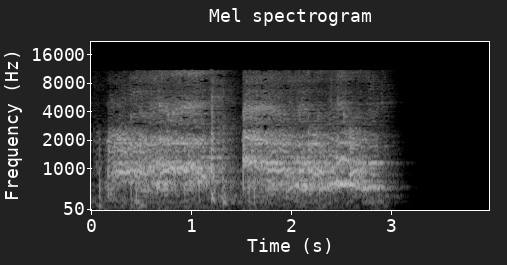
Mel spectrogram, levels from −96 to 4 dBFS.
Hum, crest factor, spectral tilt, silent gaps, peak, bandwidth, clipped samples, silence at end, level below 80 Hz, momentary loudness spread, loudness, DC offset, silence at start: none; 18 dB; -1 dB/octave; none; -12 dBFS; 11.5 kHz; under 0.1%; 0.95 s; -76 dBFS; 6 LU; -28 LUFS; under 0.1%; 0.05 s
